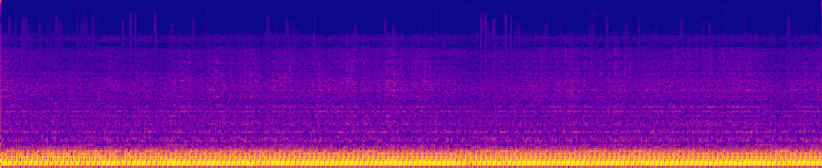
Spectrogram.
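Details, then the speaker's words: Chevrolet Impala after exhaust repair: deep, even low rumble with steady beat, no rasp or hiss from leaks, much quieter than before; normal exhaust note. "so as you guys can probably tell it's a lot quieter for sure can hard hear it now"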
